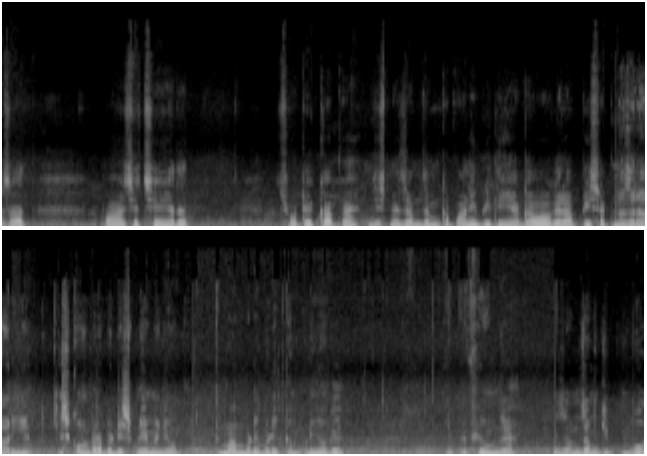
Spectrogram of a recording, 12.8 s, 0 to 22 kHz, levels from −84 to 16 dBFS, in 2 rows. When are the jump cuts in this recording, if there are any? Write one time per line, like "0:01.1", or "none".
0:06.1
0:08.4
0:11.9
